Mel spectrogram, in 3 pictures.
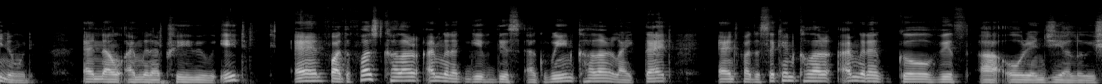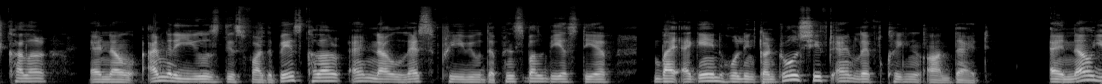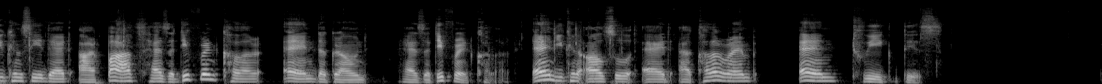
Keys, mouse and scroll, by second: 2.3 ctrl+shift+click, 4.4 click, 8.0 click, 14.1-19.8 drag, 21.6-23.3 middle drag, 23.3-23.9 scroll up 2, 23.9-24.4 scroll down 1, 24.4-27.1 middle drag, 27.1-29.3 drag, 29.3 shift+a, 29.8 ctrl+z, 29.9-33.0 drag, 33.0 scroll down 1.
